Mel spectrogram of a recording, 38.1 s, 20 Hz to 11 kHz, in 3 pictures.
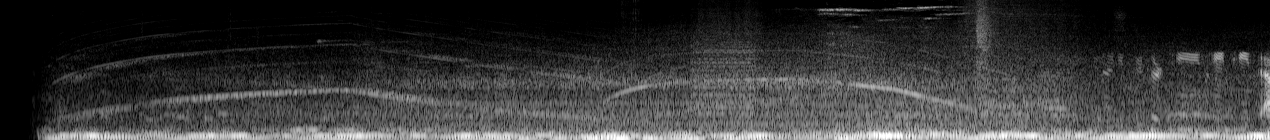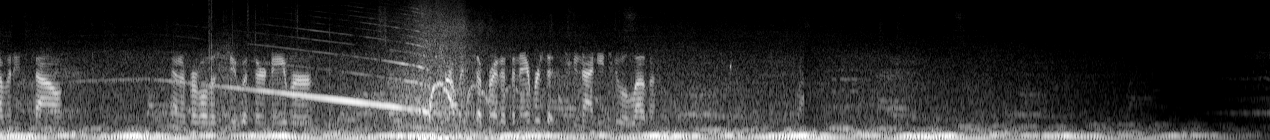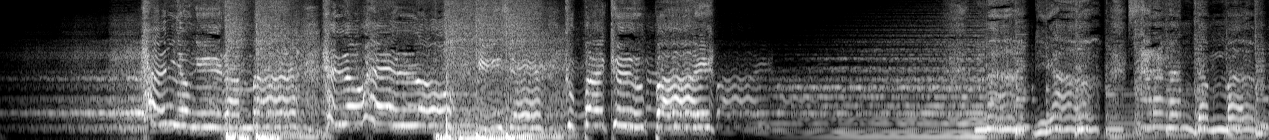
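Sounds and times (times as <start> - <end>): emergency sirens wailing: 0.4 - 24.0
siren warbling yelps: 0.5 - 10.1, 13.3 - 20.0
low engine rumble: 3.7 - 24.2.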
